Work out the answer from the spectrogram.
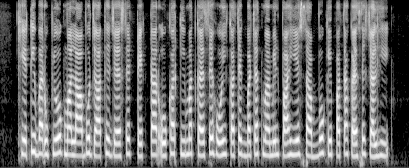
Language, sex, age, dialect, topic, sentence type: Chhattisgarhi, female, 18-24, Eastern, agriculture, question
